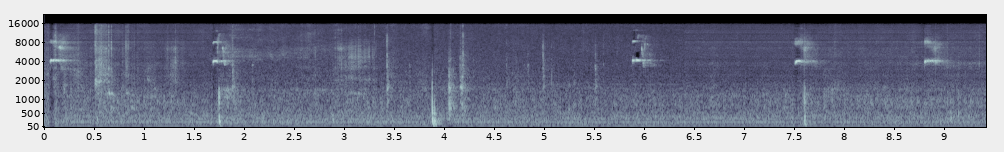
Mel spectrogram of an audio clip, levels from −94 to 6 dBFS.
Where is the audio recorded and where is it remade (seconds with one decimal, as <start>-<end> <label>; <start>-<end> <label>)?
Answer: 0.0-1.6 remade; 1.6-6.4 recorded; 6.4-9.4 remade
